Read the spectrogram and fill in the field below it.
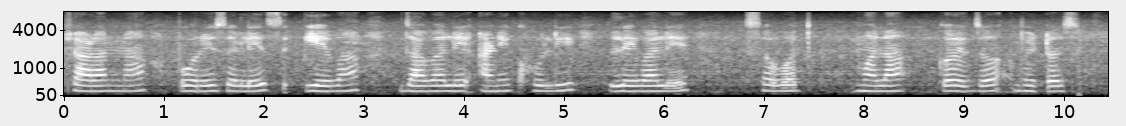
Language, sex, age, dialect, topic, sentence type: Marathi, female, 25-30, Northern Konkan, banking, statement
